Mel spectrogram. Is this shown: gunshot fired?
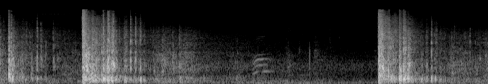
yes

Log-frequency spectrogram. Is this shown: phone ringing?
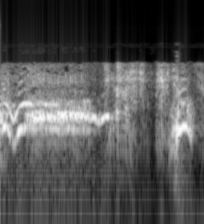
no

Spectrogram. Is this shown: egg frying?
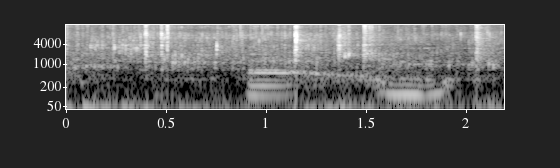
yes

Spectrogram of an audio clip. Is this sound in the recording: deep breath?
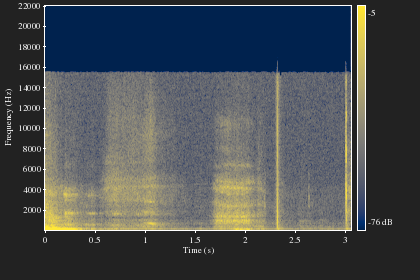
yes

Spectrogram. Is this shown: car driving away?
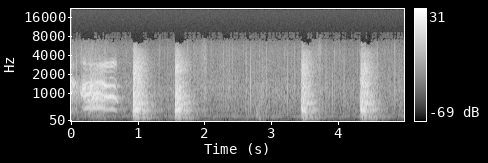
no

